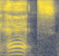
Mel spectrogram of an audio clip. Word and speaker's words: ate: Stop saying et! No! That's how it's pronounced in my neck of the woods. Leave me alone. Where? Leave me alone. I'm allowed to pronounce it et.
